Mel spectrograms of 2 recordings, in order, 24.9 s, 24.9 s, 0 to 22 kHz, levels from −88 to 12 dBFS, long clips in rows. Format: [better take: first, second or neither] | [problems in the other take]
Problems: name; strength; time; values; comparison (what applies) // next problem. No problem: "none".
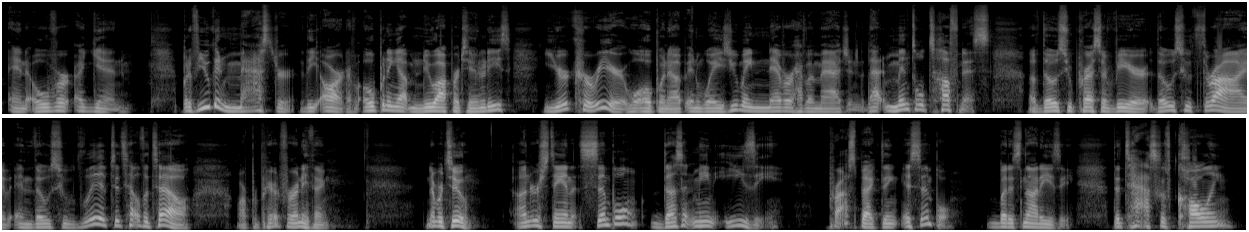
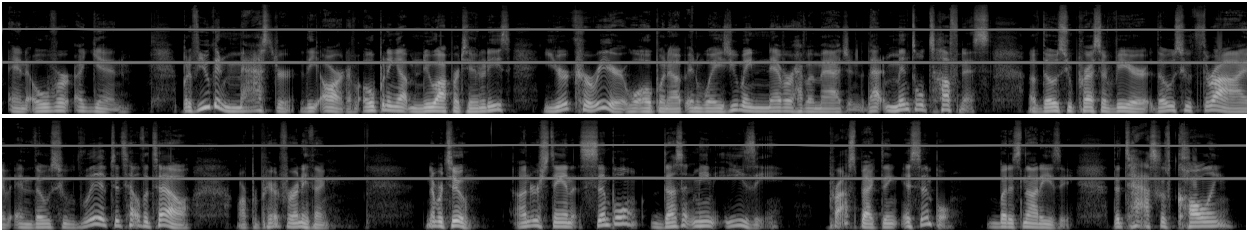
first | high-pitched whine; loud; throughout; 2.5 kHz, 6 dB below the speech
